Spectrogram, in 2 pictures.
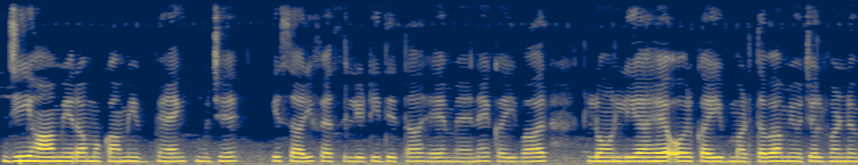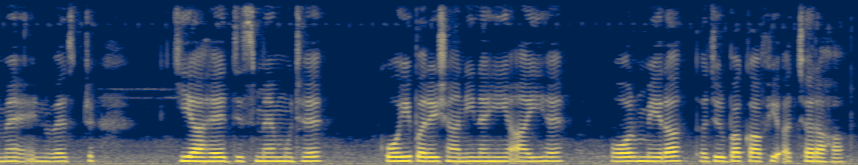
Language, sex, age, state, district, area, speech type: Urdu, female, 45-60, Delhi, Central Delhi, urban, spontaneous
